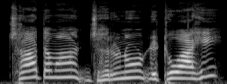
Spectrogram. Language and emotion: Sindhi, neutral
